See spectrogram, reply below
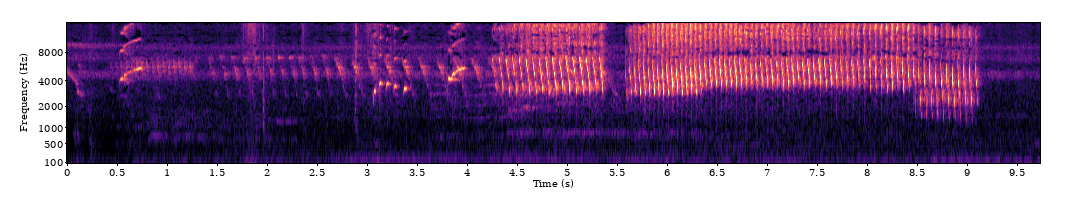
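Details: Canary song for practice: scattered faint swooping notes, then loud dense buzzing trills at two pitches, with a steady low hum underneath.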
